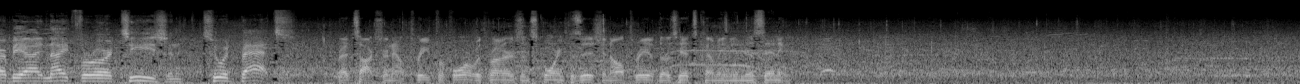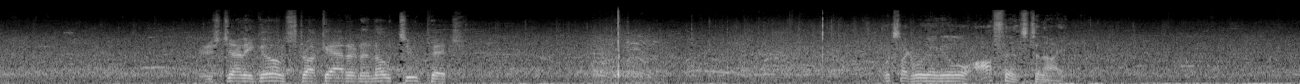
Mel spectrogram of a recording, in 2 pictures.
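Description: A large stadium crowd murmurs steadily in the open air.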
